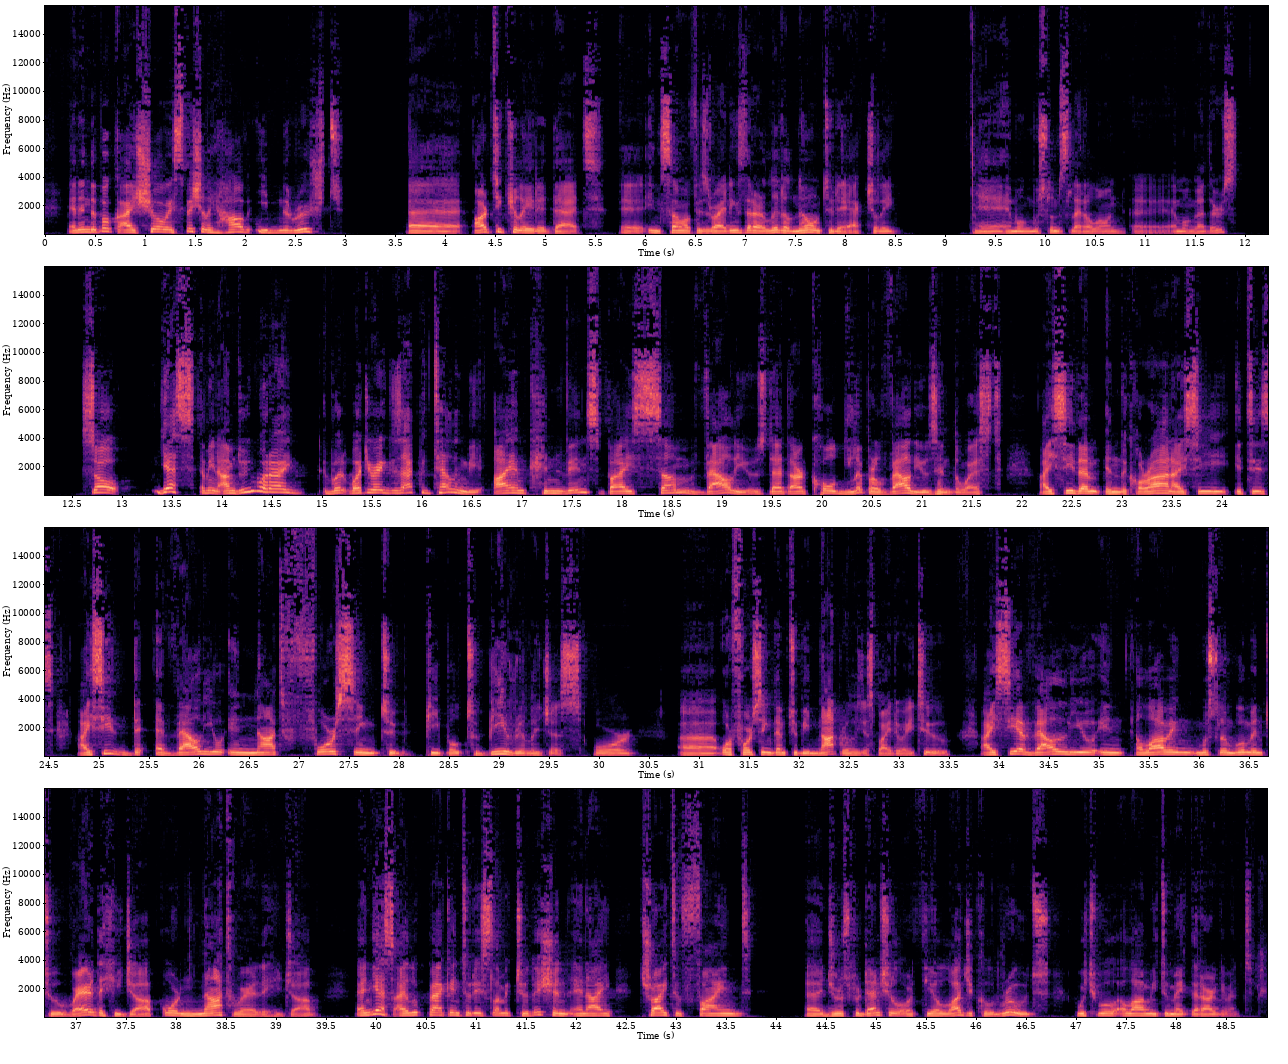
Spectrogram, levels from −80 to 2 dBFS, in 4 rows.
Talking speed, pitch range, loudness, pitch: 170 wpm, 120-155 Hz, -17 LUFS, 135 Hz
